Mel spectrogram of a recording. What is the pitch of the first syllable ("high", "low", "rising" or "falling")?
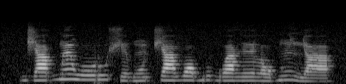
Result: low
